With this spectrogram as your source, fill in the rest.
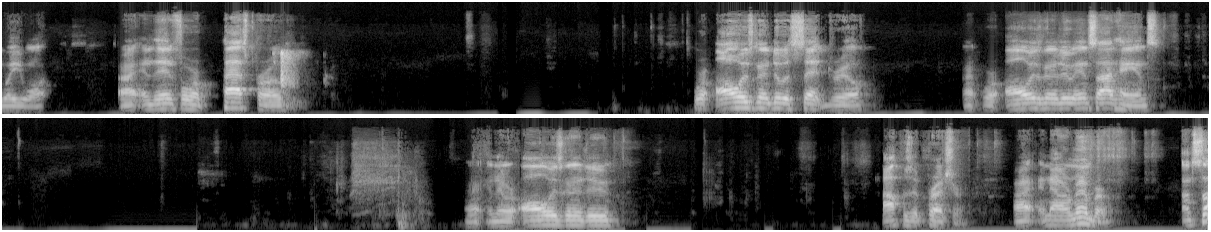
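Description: A man speaks calmly through a microphone, explaining in short bursts with pauses.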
